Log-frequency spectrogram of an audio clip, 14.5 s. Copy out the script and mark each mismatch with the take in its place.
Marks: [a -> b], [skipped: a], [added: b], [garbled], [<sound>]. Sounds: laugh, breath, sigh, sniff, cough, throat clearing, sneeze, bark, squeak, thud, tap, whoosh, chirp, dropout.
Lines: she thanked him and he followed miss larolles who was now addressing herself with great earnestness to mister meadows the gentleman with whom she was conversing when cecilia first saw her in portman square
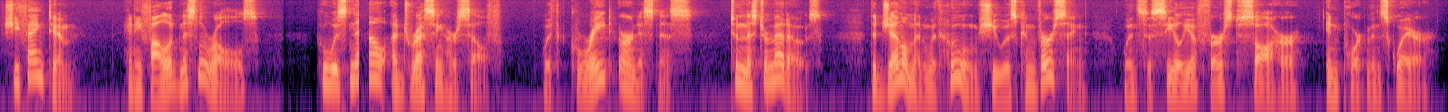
she thanked him and he followed miss larolles who was now [dropout] addressing herself with great earnestness to mister meadows the gentleman with whom she was conversing when cecilia first saw her in portman square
